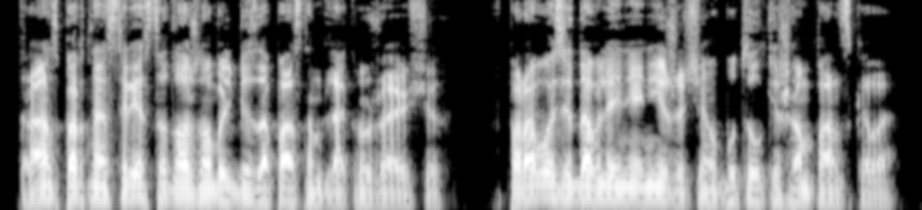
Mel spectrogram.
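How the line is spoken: Plain. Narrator (Russian): ответил Петр

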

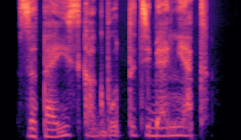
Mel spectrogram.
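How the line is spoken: Hissed inner voice. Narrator (Russian): Прошипела я мысленно

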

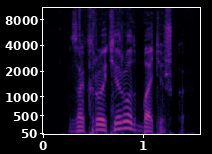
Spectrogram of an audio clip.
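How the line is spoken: Cold command. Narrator (Russian): холодно велел он

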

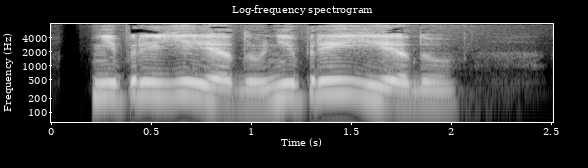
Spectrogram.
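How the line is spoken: Smug laughter. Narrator (Russian): самодовольно смеялся Вельчининов

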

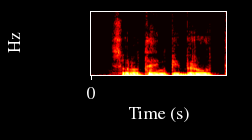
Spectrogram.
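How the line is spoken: Murmured. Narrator (Italian): mormorò Morris

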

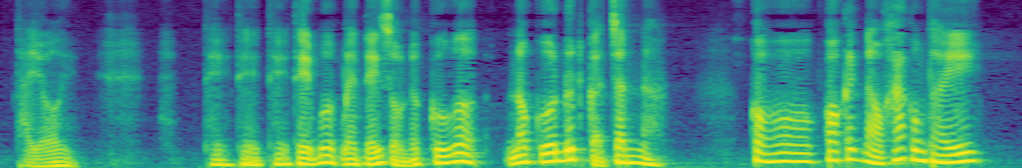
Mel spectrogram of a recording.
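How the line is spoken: Trembling voice. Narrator (Vietnamese): run run

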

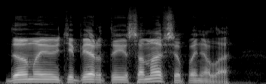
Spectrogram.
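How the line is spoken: Dry. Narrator (Russian): сухо произнес я

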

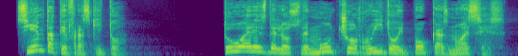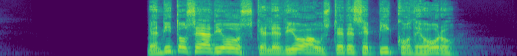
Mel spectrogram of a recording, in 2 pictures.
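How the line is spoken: Admiring exclamation. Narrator (Spanish): exclamó Cristóbal, inflamado de admiración

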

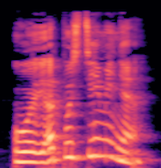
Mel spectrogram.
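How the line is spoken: Shouting, struggling. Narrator (Russian): закричал мотоциклист

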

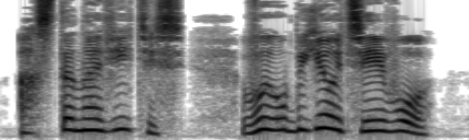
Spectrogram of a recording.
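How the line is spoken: Frightened cry. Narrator (Russian): испуганно вскрикнула

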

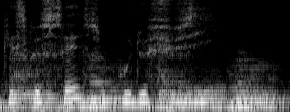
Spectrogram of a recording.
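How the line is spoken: Plain. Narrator (French): dit Malabar

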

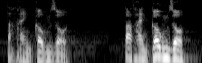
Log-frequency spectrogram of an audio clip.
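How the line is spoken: Excited shout. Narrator (Vietnamese): Hắn hét lên hưng phấn

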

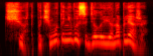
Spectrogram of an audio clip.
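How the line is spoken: Hiss. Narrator (Russian): прошипел я Финни

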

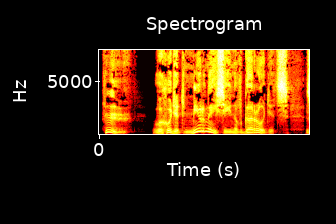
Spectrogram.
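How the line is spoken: Thoughtful. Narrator (Russian): задумчиво молвил Аскольд

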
